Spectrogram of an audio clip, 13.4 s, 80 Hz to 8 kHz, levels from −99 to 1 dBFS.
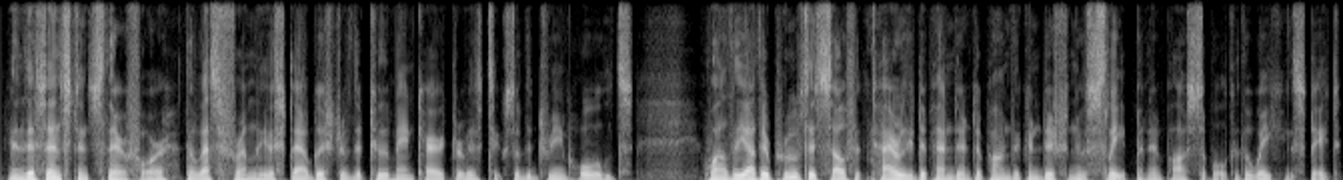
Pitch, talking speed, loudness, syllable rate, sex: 100 Hz, 155 wpm, -22 LUFS, 5.3 syllables/s, male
